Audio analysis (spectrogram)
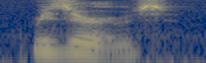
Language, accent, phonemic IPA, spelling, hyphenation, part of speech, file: English, US, /ɹɪˈzɝvz/, reserves, re‧serves, noun / verb, En-us-reserves.ogg
- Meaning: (noun) plural of reserve; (verb) third-person singular simple present indicative of reserve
